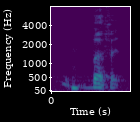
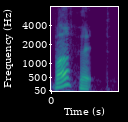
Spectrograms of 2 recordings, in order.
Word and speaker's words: Buffett: You know, it's spelled Buffett, but then everybody says buffet.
